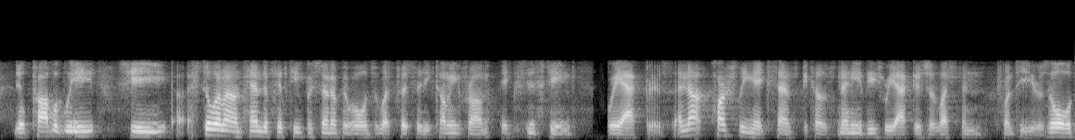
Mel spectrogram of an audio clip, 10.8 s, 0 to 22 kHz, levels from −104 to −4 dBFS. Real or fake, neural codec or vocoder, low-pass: fake; codec, 16 kHz, 1 kbps, FunCodec, trained on LibriTTS, 50 frames a second; 3.6 kHz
